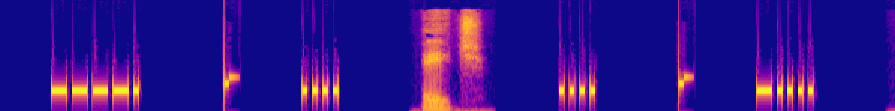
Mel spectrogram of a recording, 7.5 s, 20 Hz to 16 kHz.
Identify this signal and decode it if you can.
Morse code, heard as a keyed tone, about 28 wpm, 700 Hz. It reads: 9 H H 6
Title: Single Letter-Number - Rapid-Fire 28wpm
